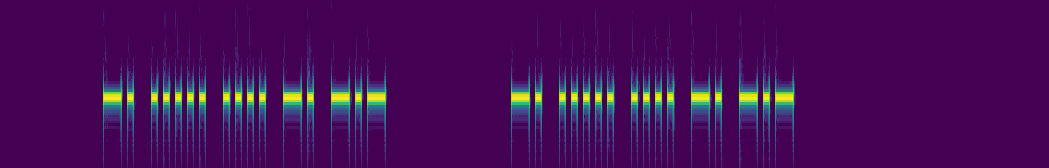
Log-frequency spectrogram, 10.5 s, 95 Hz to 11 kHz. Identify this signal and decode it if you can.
Morse code, heard as a keyed tone, about 20 wpm, 700 Hz. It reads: N5HNK N5HNK
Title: USA Call Signs - 5 Characters - Repeated 2x - 20wpm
